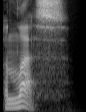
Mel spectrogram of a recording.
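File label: "unless", American English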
